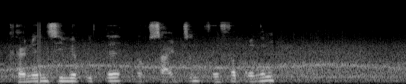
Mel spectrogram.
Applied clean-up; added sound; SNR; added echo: none; Wind; 9 dB; none.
